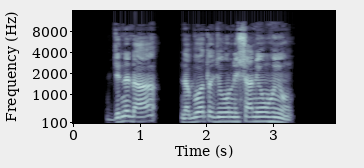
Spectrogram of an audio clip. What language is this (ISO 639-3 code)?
snd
